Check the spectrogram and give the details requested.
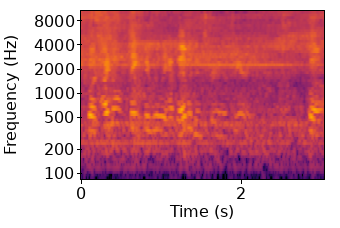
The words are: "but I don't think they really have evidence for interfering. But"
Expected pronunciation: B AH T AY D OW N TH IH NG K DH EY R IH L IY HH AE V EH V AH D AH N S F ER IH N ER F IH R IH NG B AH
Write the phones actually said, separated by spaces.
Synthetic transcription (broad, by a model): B AH T AY D OW N TH IH NG K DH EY R IH L IY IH V EH V AH D AH N S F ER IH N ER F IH R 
